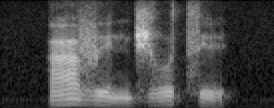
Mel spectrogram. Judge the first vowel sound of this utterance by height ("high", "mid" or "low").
low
